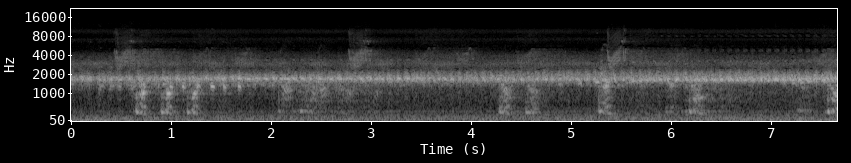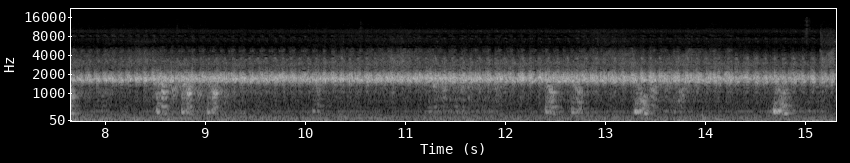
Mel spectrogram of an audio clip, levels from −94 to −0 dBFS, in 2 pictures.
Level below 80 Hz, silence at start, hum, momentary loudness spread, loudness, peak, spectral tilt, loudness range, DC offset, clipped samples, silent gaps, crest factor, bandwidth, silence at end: -60 dBFS; 0 s; none; 7 LU; -32 LUFS; -18 dBFS; -3.5 dB/octave; 6 LU; under 0.1%; under 0.1%; none; 16 dB; 15 kHz; 0 s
